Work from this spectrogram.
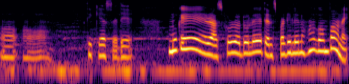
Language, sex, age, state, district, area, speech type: Assamese, female, 18-30, Assam, Golaghat, rural, spontaneous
